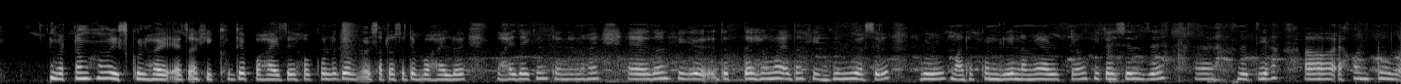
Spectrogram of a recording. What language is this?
Assamese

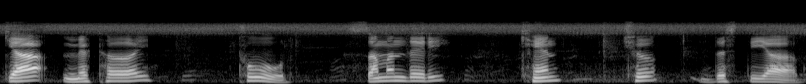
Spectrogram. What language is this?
Kashmiri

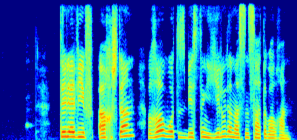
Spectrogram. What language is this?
Kazakh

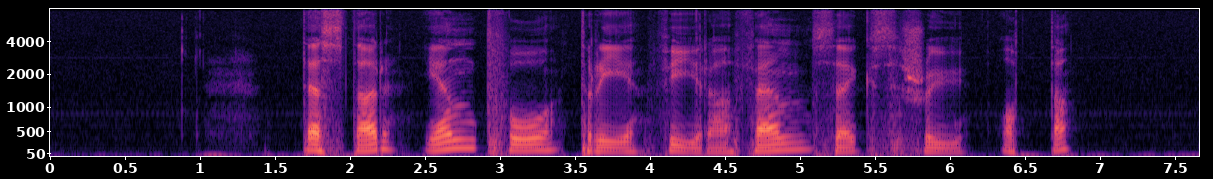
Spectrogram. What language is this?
Swedish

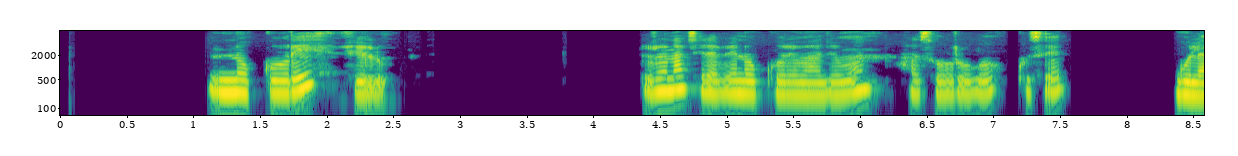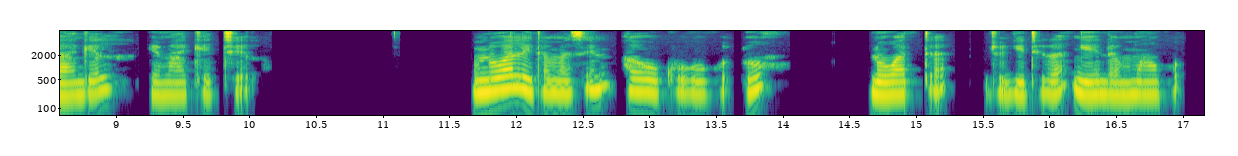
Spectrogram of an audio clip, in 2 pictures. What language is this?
Fula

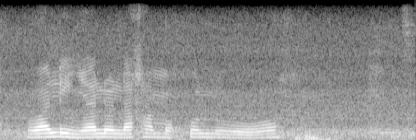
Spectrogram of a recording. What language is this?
Tswana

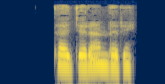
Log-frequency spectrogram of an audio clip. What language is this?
Pashto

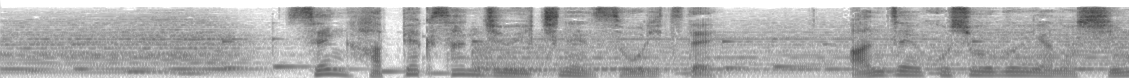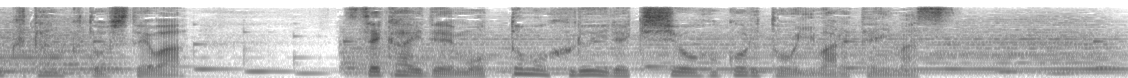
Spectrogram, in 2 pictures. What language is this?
Japanese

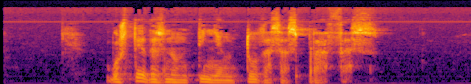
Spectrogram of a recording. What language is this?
Galician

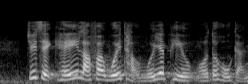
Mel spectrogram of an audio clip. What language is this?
Cantonese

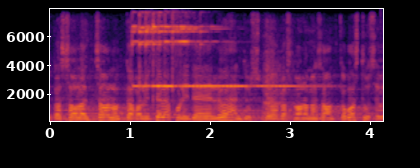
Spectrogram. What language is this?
Estonian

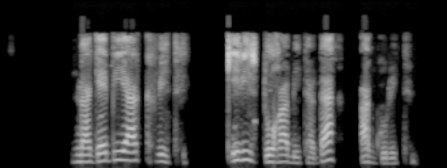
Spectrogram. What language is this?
Georgian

